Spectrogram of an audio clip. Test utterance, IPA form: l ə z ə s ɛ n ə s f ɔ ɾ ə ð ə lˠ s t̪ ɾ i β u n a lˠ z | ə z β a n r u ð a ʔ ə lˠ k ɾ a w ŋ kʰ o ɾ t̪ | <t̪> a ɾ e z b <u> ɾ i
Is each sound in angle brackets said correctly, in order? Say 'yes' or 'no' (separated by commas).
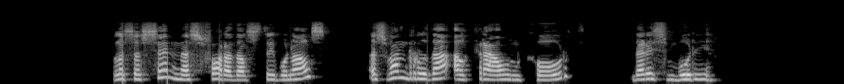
no, yes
